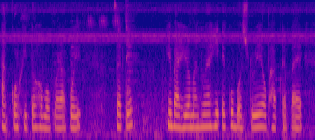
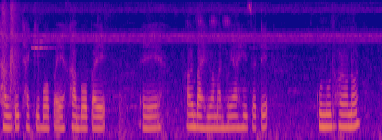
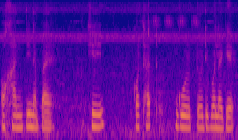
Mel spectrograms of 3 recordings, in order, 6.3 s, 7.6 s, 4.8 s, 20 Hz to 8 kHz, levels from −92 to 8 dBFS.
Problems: constant background noise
